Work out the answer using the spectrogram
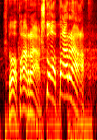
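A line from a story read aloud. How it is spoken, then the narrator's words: Nervous shouting. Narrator (Russian): Букер нервно закричал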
